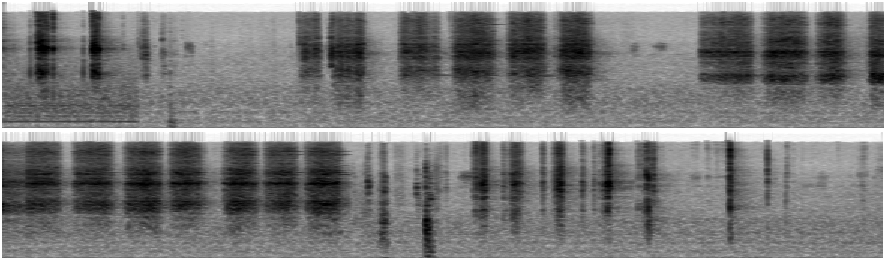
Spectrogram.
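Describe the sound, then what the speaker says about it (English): Repeated short scraping strokes as an edge tool shaves burrs off the edge of a Lexan polycarbonate sheet, close and fairly loud, coming in rhythmic bursts with brief pauses and a few sharp clicks. "there is always burrs on the edge of Lexan polycarbonate that you have to scrape at"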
